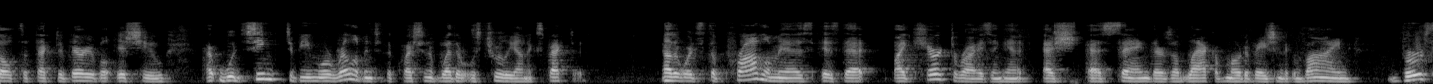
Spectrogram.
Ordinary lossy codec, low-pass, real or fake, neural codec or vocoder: AAC, 32 kbps; 7.2 kHz; real; none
